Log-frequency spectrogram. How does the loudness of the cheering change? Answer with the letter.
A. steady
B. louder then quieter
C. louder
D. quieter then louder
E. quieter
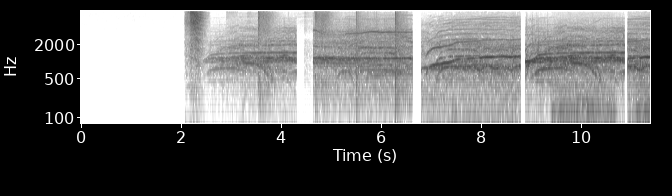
C.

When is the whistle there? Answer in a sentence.
You can't hear the whistle here.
